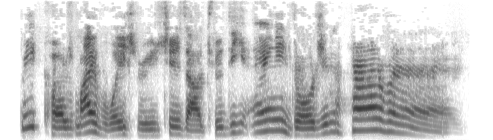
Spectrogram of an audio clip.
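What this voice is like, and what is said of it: Funny, angelic-sounding character voice. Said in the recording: “my voice is funny ... You have an angelic, quite angelic voice”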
